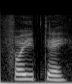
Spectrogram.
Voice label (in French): "feuilleter", French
